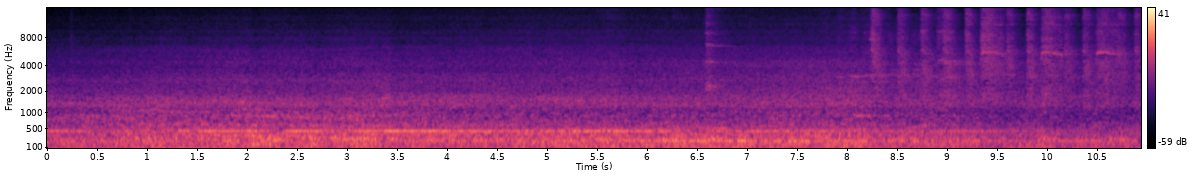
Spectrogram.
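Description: A WAP-7 electric locomotive rolling past alongside the platform with a steady hum, followed by its train, whose wheels knock in a quick run of clicks over the rail joints from about eight seconds in.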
